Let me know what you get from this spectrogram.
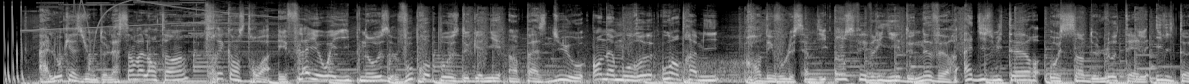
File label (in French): PROMO ANTENNE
